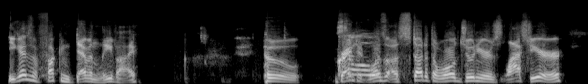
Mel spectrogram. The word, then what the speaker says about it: Levi: So you have him, you have it's Devin, is it Levi or Levy? Levi. Yeah, I figured. To be fair, hold up. Ukko-Pekka Luukkonen, however you pronounce it.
